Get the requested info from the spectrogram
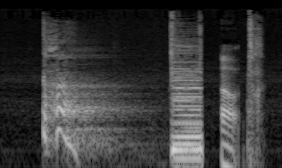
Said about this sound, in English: I didn't know there was a cough at the beginning. I didn't either.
